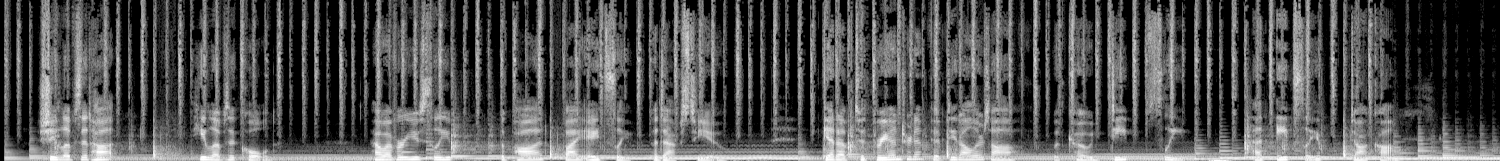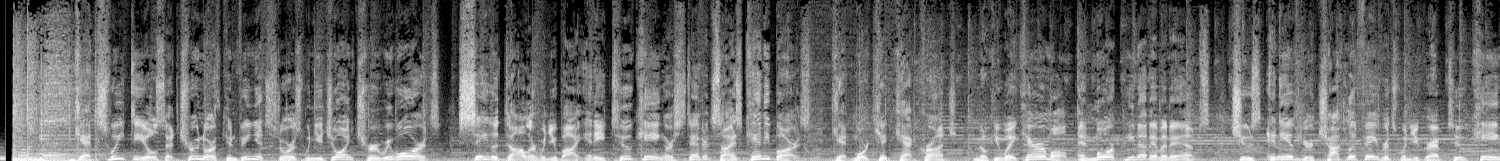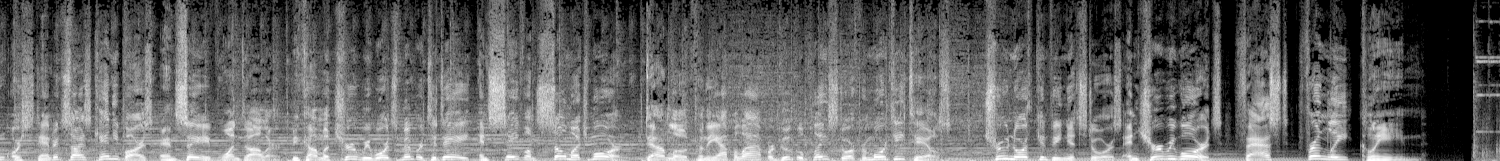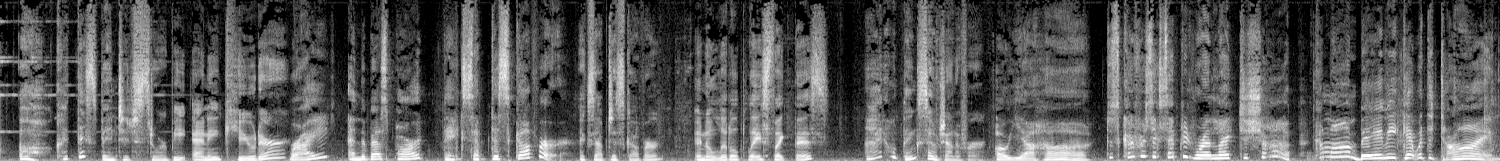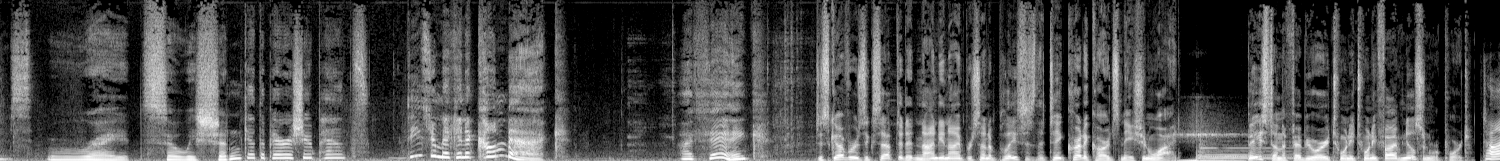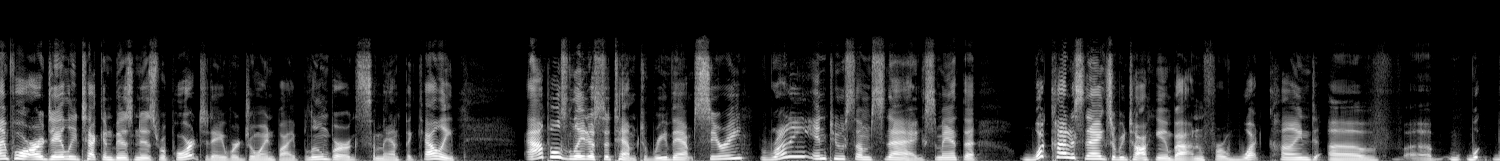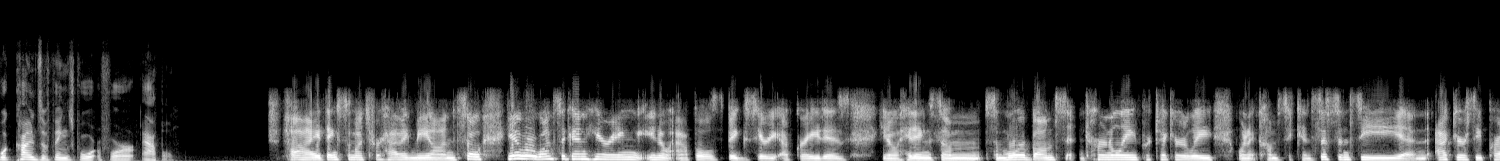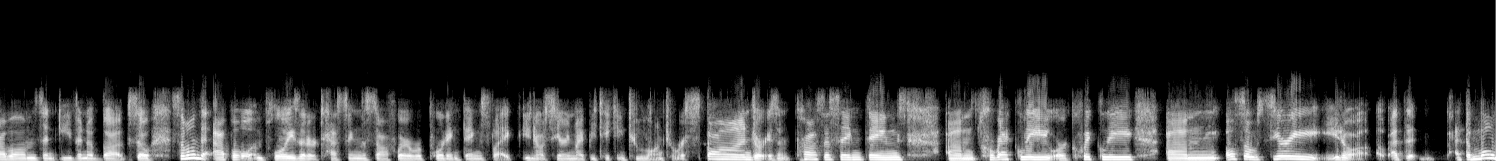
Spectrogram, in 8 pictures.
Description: This is the daily Tech and Business Report.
